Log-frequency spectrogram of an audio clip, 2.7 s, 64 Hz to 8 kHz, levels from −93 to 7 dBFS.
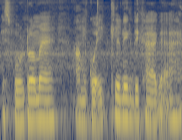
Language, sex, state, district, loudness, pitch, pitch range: Hindi, male, Gujarat, Gandhinagar, -17 LUFS, 130 Hz, 125-135 Hz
